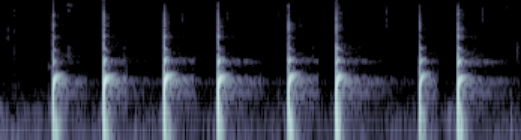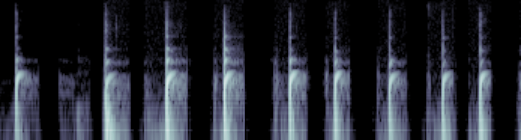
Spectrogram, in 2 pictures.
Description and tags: This is not meant as a loop. Recorded on MiniDisk with dynamic Ramsa Mic. No Reverb.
